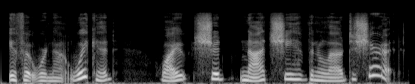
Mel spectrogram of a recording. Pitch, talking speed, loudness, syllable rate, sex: 210 Hz, 215 wpm, -17 LUFS, 6.1 syllables/s, female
